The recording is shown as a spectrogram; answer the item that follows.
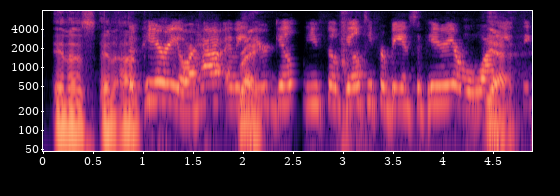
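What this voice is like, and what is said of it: Thick Mississippi accent. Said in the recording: “about as thick as my accent. ... man, she's got an accent. And it's different from Eddie's. ... I'm from Mississippi.”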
